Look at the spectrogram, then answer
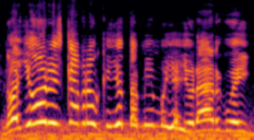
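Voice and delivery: high, whiny plea on the edge of tears; distressed pleading. Real, not acted. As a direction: beg in a high panicky voice. Begs crying figure to stop. (súplica aguda y angustiada)

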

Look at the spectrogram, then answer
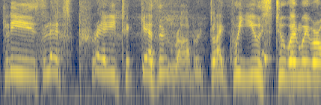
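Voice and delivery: high, broken begging; tearful pleading. Acted. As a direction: plead with him through tears. Father pleading with son.

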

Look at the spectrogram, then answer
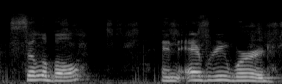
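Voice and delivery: ordinary talk, nothing marked

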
